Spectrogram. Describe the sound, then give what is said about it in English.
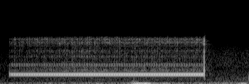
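A steady electronic telephone tone, as a telephone number is dialed, holds at one pitch for about two seconds, then cuts off abruptly with a click. No voices are heard. “I was down to the last number.”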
